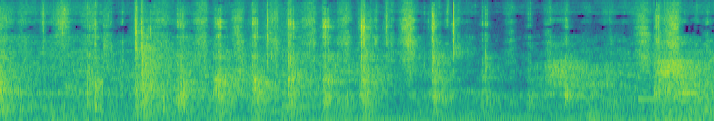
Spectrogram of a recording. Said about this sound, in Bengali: এবার ড্রেসিং হুইলটা কিভাবে চালাতে হয় আমি দেখিয়ে দিচ্ছি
